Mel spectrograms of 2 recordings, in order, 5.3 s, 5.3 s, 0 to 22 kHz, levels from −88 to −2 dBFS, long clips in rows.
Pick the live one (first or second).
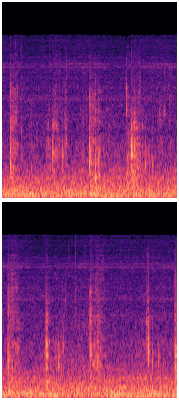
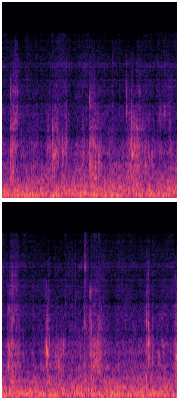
first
